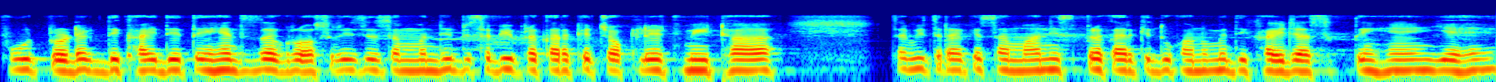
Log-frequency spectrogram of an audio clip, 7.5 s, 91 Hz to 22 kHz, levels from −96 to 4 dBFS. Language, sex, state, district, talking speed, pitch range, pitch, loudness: Hindi, female, Uttar Pradesh, Jyotiba Phule Nagar, 230 wpm, 200-210 Hz, 205 Hz, -16 LUFS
